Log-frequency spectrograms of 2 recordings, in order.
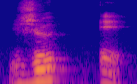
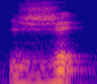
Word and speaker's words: j'ai: No, se dice j'ai 35 ans.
